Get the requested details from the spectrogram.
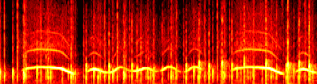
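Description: A loud, dense sound-effect round of applause with many hands clapping rapidly and steadily, while shrill rising and falling whistles cut through the clapping for the whole burst.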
